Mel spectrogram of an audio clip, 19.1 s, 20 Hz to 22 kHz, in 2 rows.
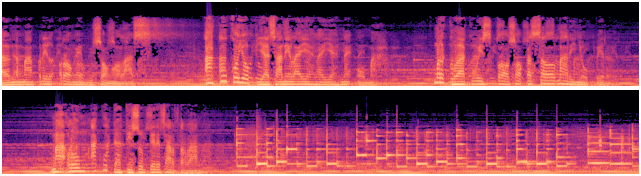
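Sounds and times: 
speech: 0.0s - 2.4s, 3.0s - 5.8s, 6.5s - 9.3s, 10.0s - 13.6s
mobile phone ringtone melody at home: 13.1s - 19.0s.

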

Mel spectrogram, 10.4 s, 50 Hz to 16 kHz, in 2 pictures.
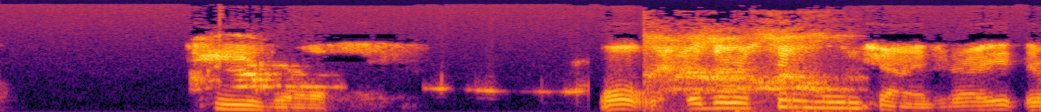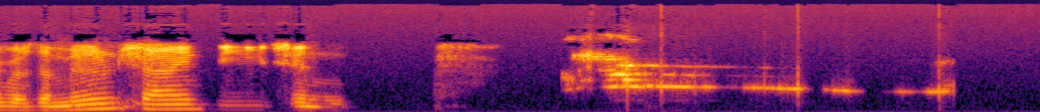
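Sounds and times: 
cat meowing: 1.0s - 1.8s, 3.2s - 4.4s
speech: 1.0s - 1.9s, 3.0s - 7.0s.

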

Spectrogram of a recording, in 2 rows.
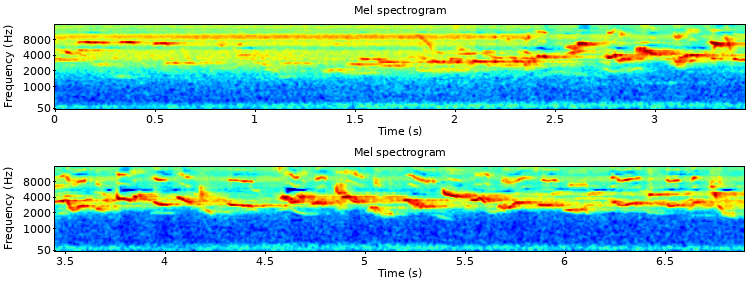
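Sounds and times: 
background hiss: 0.0s - 3.5s
Eurasian blackcap song imitating European pied flycatcher: 0.0s - 6.8s.

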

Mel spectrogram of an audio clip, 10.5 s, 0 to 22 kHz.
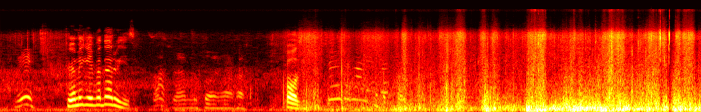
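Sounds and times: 
speech: 0.2s - 7.4s
wind blowing across the microphone: 4.6s - 10.4s.

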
